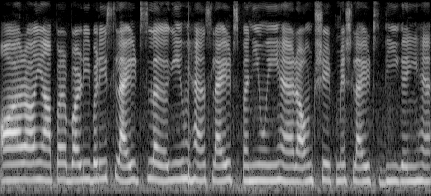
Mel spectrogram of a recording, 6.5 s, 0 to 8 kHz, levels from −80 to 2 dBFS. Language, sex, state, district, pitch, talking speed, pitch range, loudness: Hindi, female, Chhattisgarh, Bastar, 240 Hz, 195 wpm, 235-250 Hz, -16 LUFS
